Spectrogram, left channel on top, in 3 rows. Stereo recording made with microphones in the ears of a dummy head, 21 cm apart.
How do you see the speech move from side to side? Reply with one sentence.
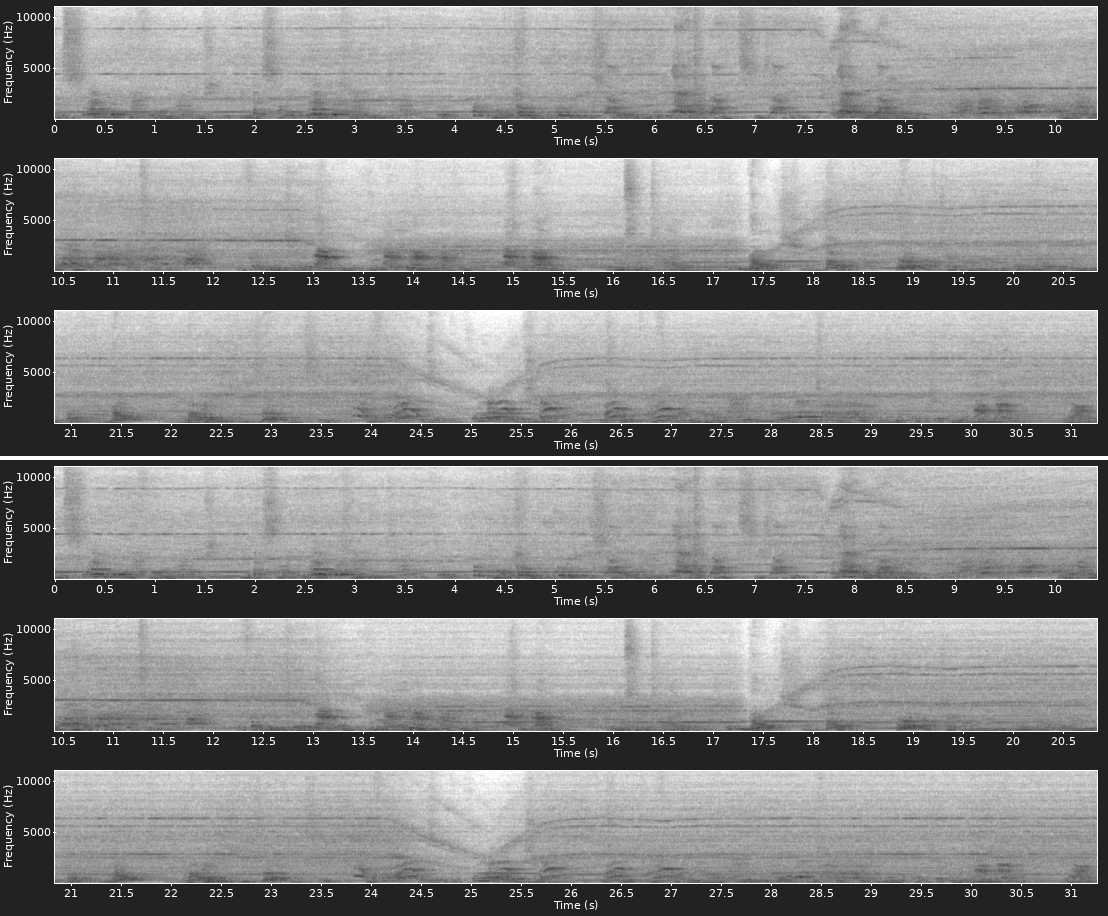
In this clip you hear the speech move from left to right and back again.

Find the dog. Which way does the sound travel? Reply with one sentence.
You can hear the dog stay put.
